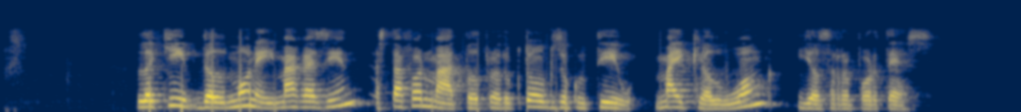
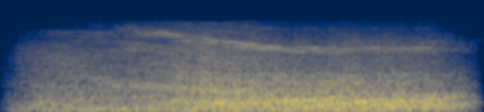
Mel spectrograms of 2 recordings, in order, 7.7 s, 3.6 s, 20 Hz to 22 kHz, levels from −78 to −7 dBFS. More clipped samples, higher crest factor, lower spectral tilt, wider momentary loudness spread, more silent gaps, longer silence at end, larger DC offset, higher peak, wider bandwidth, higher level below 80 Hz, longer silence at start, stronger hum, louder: neither; about the same, 18 dB vs 16 dB; about the same, -5 dB/octave vs -5.5 dB/octave; about the same, 8 LU vs 9 LU; neither; first, 0.7 s vs 0.05 s; neither; first, -2 dBFS vs -8 dBFS; second, 8 kHz vs 10.5 kHz; second, -54 dBFS vs -40 dBFS; first, 1.05 s vs 0.05 s; neither; about the same, -20 LUFS vs -22 LUFS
